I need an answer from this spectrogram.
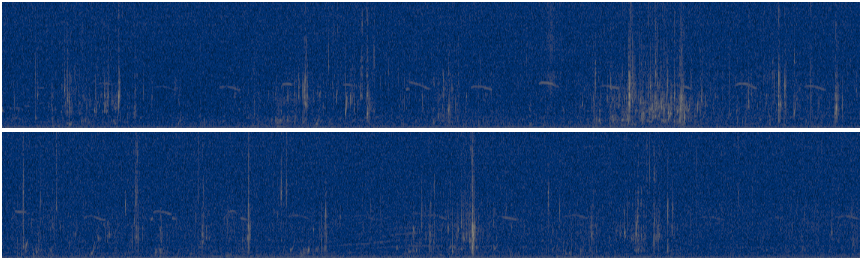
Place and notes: Asker, Norway, on a shore pebbles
